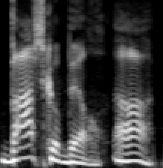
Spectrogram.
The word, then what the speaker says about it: Boscobel: It's Boscobel. Boscobel. Not Boscobel. It's Bosco. Emphasis on the first syllable.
